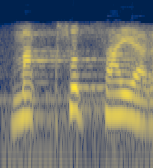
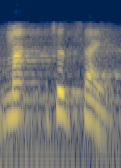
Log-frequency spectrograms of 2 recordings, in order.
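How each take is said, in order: First: Slow "Maksud saya" with a clear K in the middle; careful K. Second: "maksud" said as "masut", K dropped and final D as T; Batak accent. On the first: Lecturer shows the correct form, slow with a clear K. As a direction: say "Maksud" slowly, K fully pronounced. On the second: Lecturer mimics a Batak speaker, soft and mild. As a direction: drop the K in "maksud", Batak style. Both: Shown as a demonstration. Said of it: "Orang Batak sulit untuk mengatakan huruf K di tengah".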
